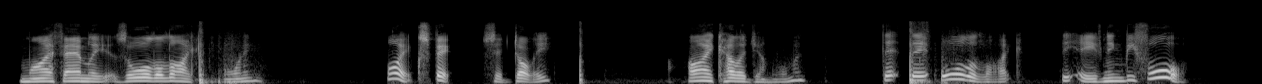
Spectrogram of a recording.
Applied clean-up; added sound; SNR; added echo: neural mask model RNNoise.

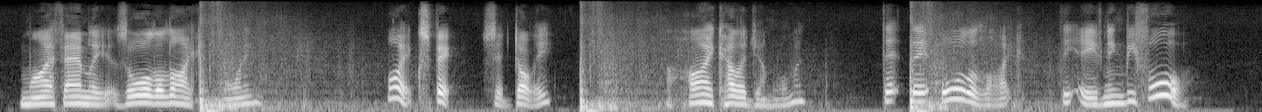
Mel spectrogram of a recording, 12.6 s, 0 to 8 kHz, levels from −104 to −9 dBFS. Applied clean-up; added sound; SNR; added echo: none; Fireworks; 12 dB; none.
